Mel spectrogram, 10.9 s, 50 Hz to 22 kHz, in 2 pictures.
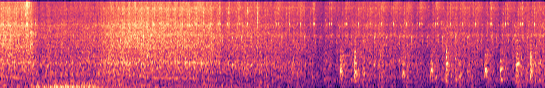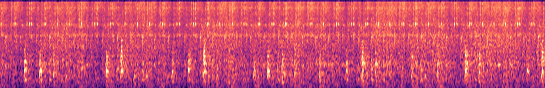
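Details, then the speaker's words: First-generation Subaru Crosstrek with hand-built swapped 2.5L engine, old injectors refitted: uneven lumpy idle, irregular knocks and stumbles three or four a second; rough running, all cylinder heads feel warm, owner suspects fuel injectors. "I mean, these ones feel like they're warm. This front one feels, yeah, they all kind of feel warm, but you saw it, like it was running pretty rough. But it honestly might be fuel injectors."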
